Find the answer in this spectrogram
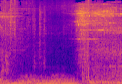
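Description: Cinematic logo-reveal sound design: a deep, steady bass rumble, then near the end a quick falling sweep into a sudden bright, crash-like hit that rings on.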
